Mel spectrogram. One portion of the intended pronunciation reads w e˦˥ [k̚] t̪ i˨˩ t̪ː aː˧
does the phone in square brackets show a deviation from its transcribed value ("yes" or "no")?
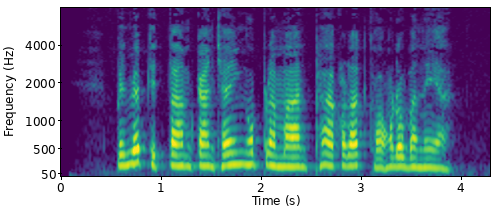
yes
